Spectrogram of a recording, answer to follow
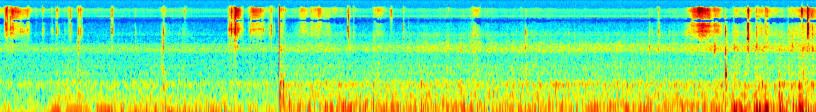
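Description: Low, steady rumble of a car being driven, heard from inside the cabin, with a few faint clicks.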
